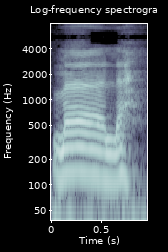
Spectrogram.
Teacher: حرف المد يذهب تماما كما في أخلده. · Term: مد الصلة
